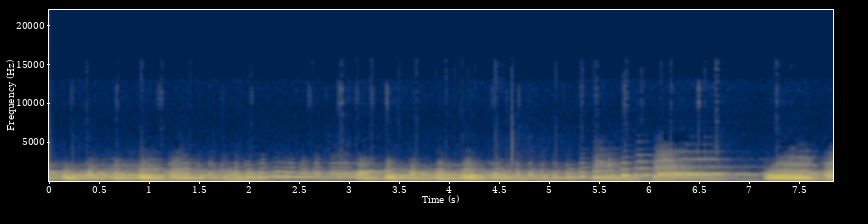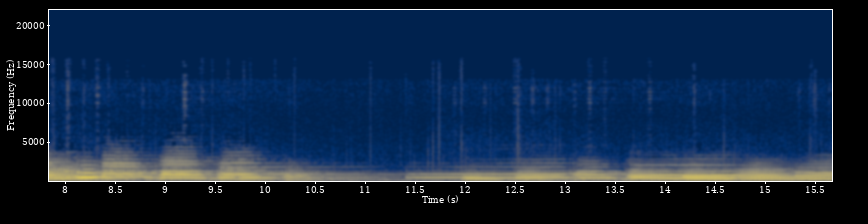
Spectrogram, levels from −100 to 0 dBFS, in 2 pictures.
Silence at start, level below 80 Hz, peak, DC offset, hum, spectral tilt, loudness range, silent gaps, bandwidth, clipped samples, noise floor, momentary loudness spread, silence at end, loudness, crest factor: 0 s; -52 dBFS; -4 dBFS; under 0.1%; none; -8.5 dB/octave; 6 LU; none; 4.2 kHz; under 0.1%; -45 dBFS; 8 LU; 0 s; -18 LUFS; 14 dB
